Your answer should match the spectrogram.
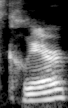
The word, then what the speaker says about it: Clear: But they talk to Clear, even though her name it's Claire, but it's spelled like clear.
